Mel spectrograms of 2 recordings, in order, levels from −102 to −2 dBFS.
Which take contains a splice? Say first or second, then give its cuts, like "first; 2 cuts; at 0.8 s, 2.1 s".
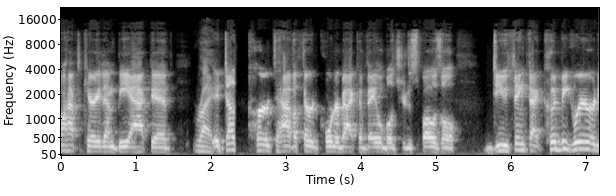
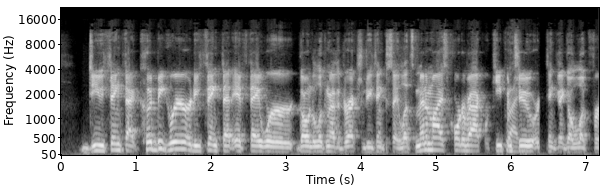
second; 1 cut; at 4.3 s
